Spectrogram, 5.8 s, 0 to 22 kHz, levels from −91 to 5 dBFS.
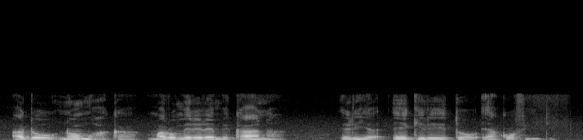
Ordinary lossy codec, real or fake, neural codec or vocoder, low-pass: none; real; none; 7.2 kHz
